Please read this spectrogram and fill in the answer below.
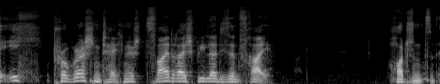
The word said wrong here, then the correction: Hawkinson: äh, wer, wer heißt denn der Titan? Ich kann es nicht aussprechen. Hawkinson. Hawkinson, ich sage immer Hodgkinson. Ja. Hawkinson. Hawkinson, direkt an der ursprünglichen Line of Scrimmage.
